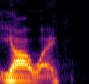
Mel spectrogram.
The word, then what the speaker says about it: Yahweh: It's actually in Hebrew, Y H W H. We pronounce it Yahweh.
